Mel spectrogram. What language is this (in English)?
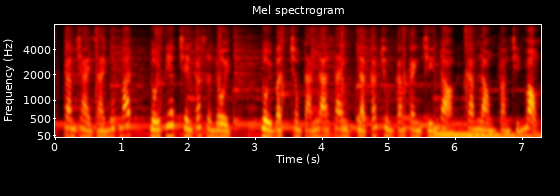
Vietnamese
